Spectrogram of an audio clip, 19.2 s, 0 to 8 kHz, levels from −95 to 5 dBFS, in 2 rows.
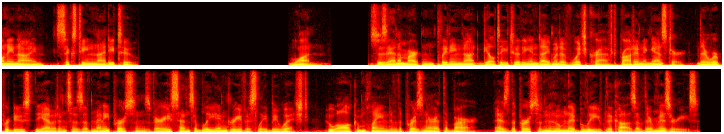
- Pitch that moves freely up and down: No, average, 2.8 semitones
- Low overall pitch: Yes, very low, 80 Hz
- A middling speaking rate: Yes, average, 155 wpm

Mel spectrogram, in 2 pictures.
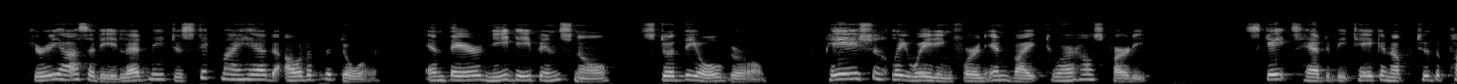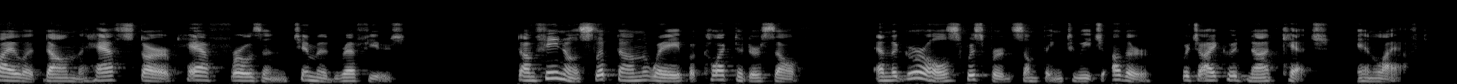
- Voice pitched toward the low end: No, high, 190 Hz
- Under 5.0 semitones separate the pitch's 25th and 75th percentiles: No, average, 5.3 semitones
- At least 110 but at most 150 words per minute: Yes, average, 140 wpm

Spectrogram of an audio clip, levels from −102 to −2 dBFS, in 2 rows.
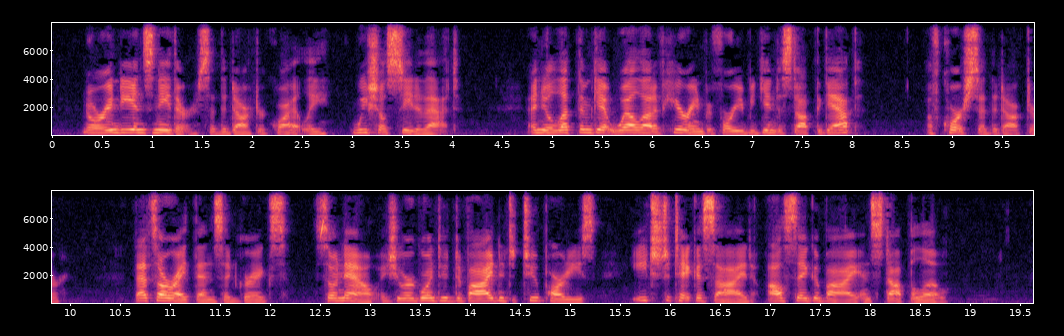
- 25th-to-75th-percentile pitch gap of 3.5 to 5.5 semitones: Yes, average, 4.1 semitones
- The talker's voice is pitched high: No, medium, 180 Hz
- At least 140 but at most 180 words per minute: No, average, 190 wpm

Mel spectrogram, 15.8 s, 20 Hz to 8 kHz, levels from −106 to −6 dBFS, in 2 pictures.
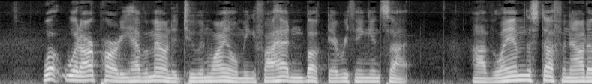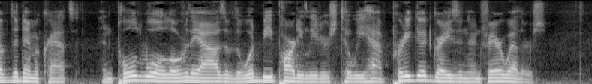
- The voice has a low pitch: Yes, low, 125 Hz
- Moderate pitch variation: Yes, average, 3.5 semitones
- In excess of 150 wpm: Yes, average, 170 wpm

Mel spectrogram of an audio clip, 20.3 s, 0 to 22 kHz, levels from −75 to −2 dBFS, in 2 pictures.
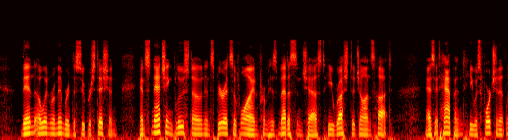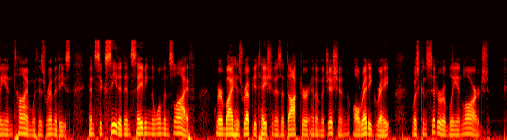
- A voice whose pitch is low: Yes, low, 115 Hz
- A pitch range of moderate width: Yes, average, 3.0 semitones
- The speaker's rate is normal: Yes, average, 160 wpm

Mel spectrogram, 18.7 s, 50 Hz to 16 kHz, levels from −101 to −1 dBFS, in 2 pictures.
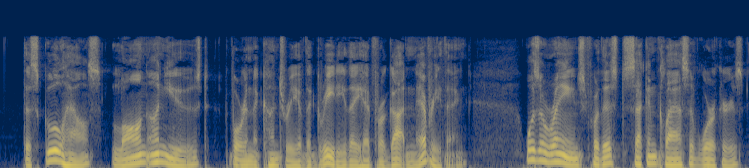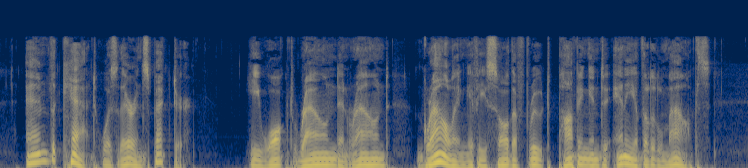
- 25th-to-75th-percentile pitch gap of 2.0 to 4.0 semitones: No, average, 4.6 semitones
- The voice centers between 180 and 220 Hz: No, very low, 95 Hz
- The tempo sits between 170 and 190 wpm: No, average, 150 wpm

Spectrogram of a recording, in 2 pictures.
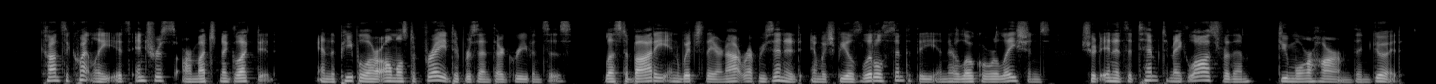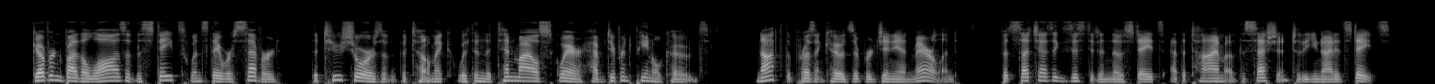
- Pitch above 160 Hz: No, medium, 140 Hz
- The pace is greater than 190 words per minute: Yes, fast, 205 wpm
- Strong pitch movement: No, average, 4.2 semitones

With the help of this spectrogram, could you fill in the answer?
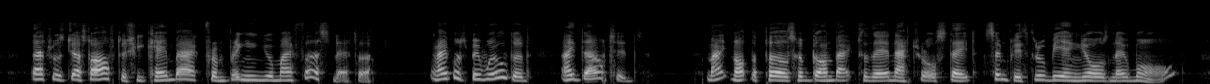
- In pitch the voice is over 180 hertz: Yes, high, 190 Hz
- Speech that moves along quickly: No, average, 175 wpm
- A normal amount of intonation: Yes, average, 4.4 semitones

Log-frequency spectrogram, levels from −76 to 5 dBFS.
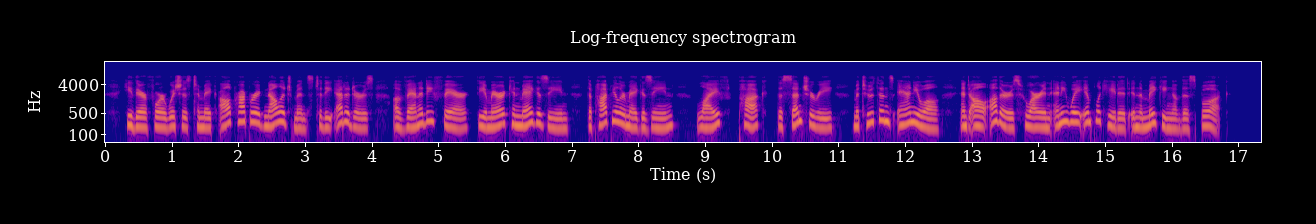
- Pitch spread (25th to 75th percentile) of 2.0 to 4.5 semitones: No, average, 5.0 semitones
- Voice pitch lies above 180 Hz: Yes, high, 190 Hz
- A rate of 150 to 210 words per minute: No, average, 140 wpm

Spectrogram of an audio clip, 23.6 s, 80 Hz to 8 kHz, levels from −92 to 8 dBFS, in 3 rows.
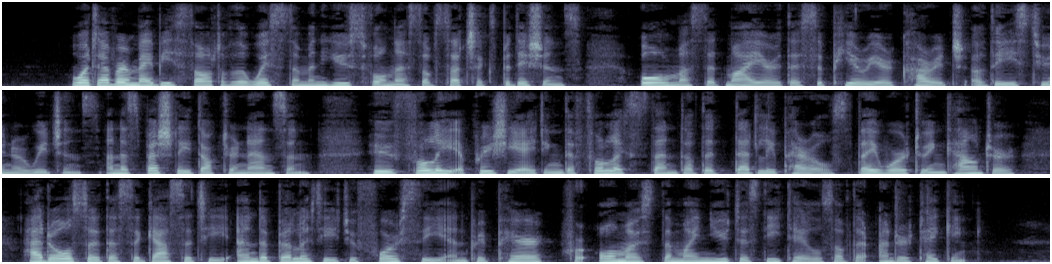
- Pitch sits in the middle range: Yes, medium, 175 Hz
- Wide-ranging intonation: No, average, 3.3 semitones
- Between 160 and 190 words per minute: No, average, 150 wpm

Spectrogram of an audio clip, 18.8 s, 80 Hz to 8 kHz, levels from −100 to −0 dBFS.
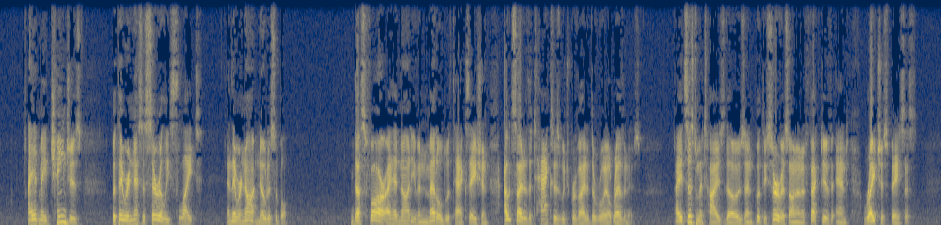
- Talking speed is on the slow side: No, average, 145 wpm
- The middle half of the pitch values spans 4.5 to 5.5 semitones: Yes, average, 4.9 semitones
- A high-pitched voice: No, low, 115 Hz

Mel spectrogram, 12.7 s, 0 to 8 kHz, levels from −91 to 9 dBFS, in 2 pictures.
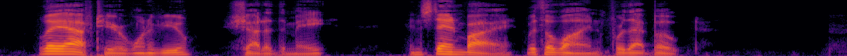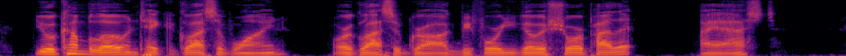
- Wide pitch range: No, average, 3.6 semitones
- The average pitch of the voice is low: Yes, low, 100 Hz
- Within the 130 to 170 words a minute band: No, average, 190 wpm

